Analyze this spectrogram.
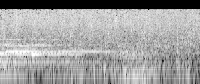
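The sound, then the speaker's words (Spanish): Steady rain falling, a dense, even hiss with a low rumbling undertone that holds throughout. “Camina bajo la lluvia. Lleva puesto un chubasquero.”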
